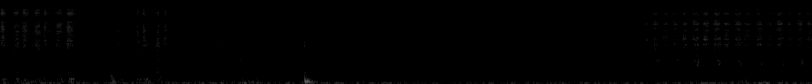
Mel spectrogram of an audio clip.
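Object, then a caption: Paper sheet on a plastic clipboard, rubbed with a felt-tip marker. A green Sharpie felt tip is rubbed in coloring strokes across a thin white coloring page resting on a plastic clipboard. Quick, bright, scratchy back-and-forth strokes fill the start and end, with a softer, quieter stretch in the middle broken by a single sharp tap around the three-second mark.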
